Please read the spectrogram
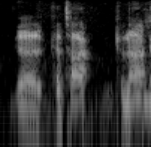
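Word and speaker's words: Kanata: Like Maz Kanaka, who also I'm probably mispronouncing her name, Kanaka. – You're fine.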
